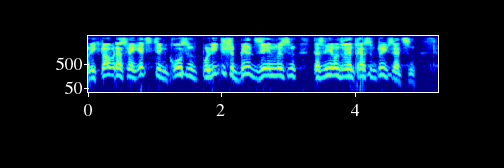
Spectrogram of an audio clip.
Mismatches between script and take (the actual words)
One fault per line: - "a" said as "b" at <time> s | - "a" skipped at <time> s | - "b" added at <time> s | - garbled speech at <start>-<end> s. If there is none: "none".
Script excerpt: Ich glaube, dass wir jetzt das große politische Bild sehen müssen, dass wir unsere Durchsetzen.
- "Interessen" added at 3.9 s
